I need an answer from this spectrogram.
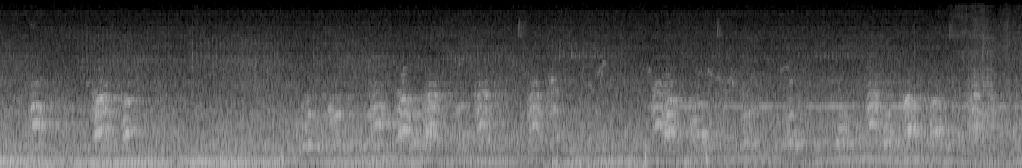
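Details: Four dogs left outside all day by neighbours, barking continuously: repeated short overlapping barks from several animals, some higher yips, with a steady low rumble of background noise throughout.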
